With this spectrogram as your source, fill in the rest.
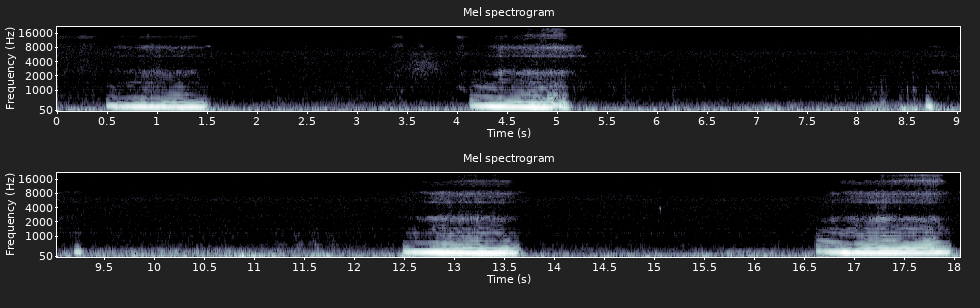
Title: Tito The One Eared Snoring Cat Loves His New Girlfriend!!!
